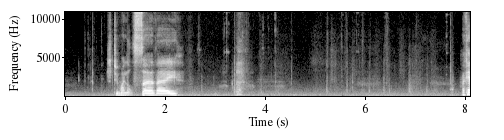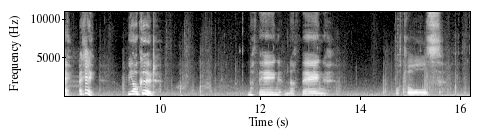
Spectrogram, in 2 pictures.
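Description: A young woman talks casually and expressively into a close microphone.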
